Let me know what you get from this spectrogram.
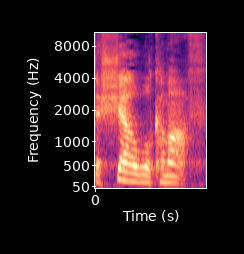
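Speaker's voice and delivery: resounding, booming voice. New middle schooler recalling a voice heard out of nowhere, huge booming voice. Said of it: "I heard a huge booming voice go".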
